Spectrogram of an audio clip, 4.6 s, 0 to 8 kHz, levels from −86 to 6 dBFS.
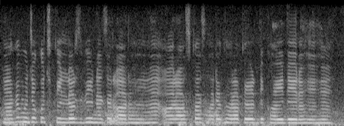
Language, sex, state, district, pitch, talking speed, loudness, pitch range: Hindi, female, Chandigarh, Chandigarh, 235 Hz, 260 wpm, -15 LUFS, 230-245 Hz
